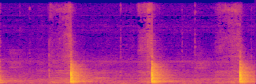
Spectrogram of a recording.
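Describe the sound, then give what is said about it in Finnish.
Three evenly spaced knife strokes slice through new potatoes. Each is a crisp, sharp thud, and the gaps between them are quiet. “Esimerkiksi suomalainen peruna, uusi peruna, sekin voi käyttää. Tosi hyvä makuinen tulee. Eli sä leikkaat ne ihan tällaisiksi viipaleiksi.”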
